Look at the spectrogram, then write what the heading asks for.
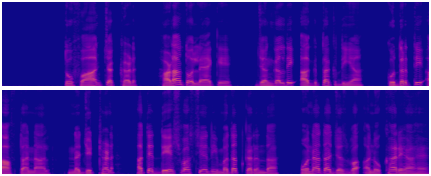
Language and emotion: Punjabi, neutral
